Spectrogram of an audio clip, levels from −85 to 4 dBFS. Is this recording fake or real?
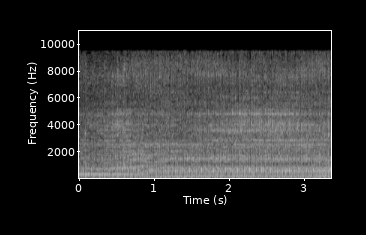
real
